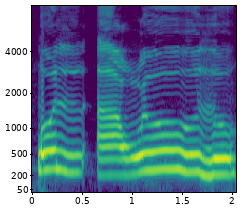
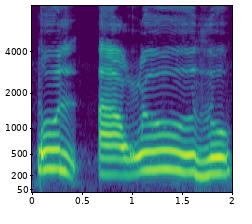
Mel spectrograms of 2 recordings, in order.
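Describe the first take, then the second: The two takes are said the same way.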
